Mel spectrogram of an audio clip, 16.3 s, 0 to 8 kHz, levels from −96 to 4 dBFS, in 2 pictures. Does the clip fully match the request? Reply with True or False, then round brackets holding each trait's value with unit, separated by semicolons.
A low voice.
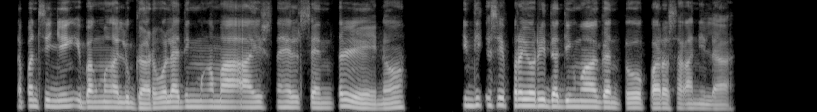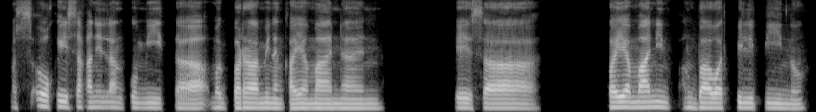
True (130 Hz)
